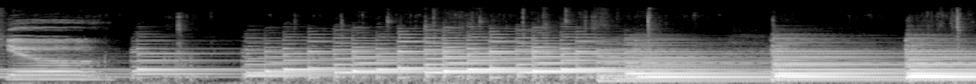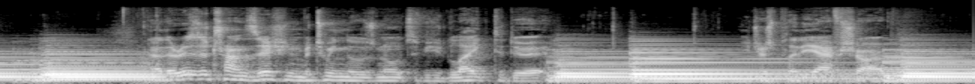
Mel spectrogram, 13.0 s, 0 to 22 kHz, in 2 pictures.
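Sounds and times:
digital piano notes and chords: 0.0 - 8.6, 10.1 - 13.0.

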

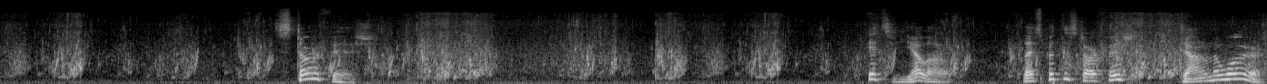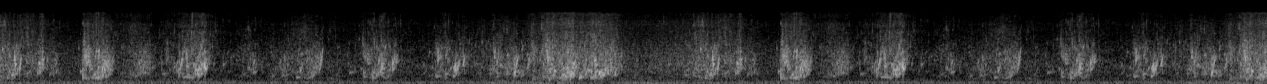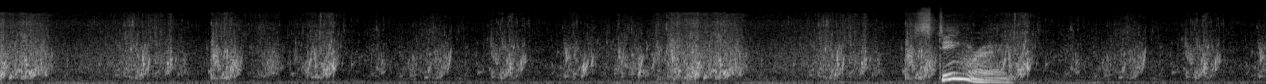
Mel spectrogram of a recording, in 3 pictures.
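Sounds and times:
water sloshing and splashing: 0.0 - 38.0.

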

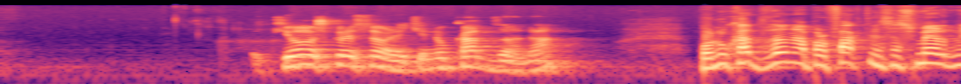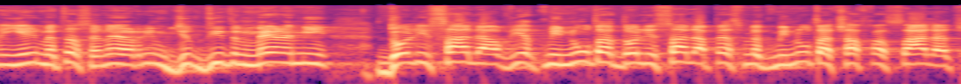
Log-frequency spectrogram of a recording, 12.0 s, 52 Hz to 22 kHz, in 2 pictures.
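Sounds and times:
man speaking: 1.6 - 3.7, 4.4 - 12.0.

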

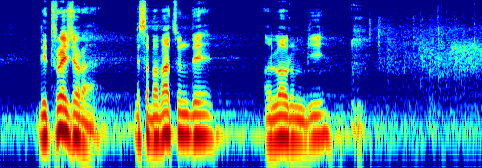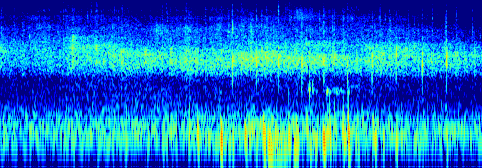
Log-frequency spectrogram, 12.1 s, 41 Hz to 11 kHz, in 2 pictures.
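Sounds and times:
faint applause: 4.7 - 12.0.

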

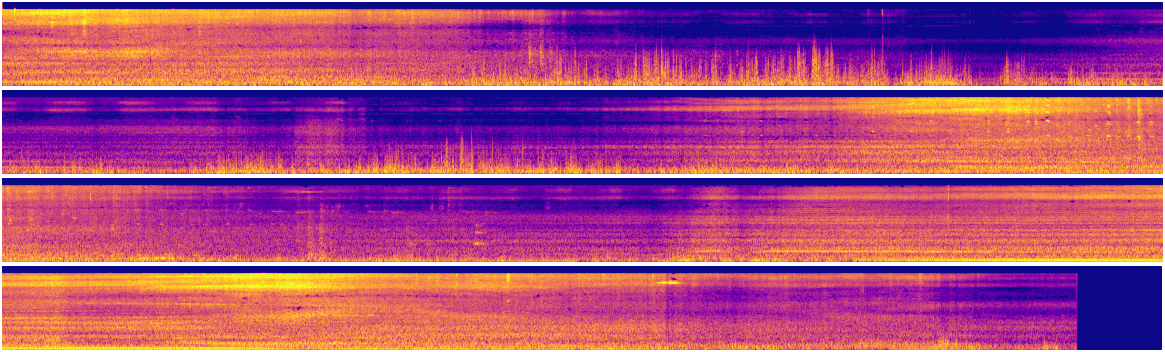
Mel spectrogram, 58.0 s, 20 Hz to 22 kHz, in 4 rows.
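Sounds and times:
diesel truck engines droning: 0.0 - 57.0
tyre and road noise: 0.0 - 57.0.

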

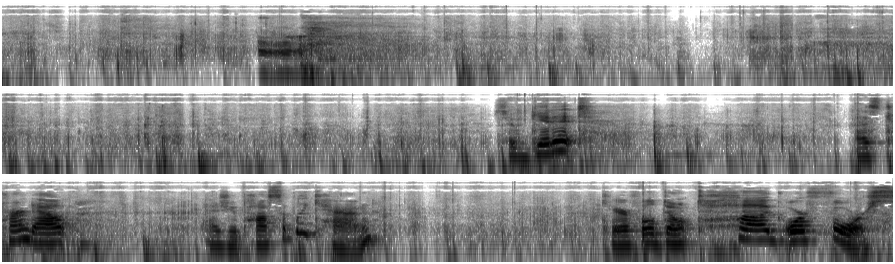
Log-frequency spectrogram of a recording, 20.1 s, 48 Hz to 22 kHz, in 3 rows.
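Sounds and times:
fabric bag rustling and crumpling: 0.0 - 20.0.

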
